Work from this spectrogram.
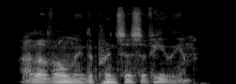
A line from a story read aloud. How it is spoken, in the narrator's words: I replied quietly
